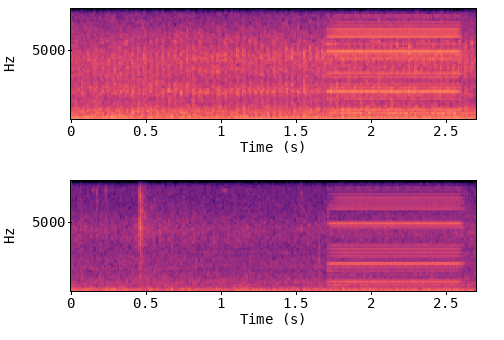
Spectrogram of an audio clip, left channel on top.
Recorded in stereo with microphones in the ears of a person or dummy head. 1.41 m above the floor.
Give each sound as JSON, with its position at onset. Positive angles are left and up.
{"t": 1.7, "sound": "a buzzer", "side_deg": 70, "distance_m": 7.5}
